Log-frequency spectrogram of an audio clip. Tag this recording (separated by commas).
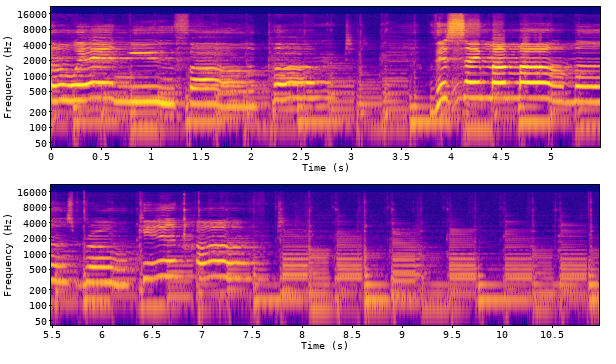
Singing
